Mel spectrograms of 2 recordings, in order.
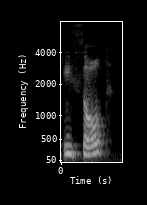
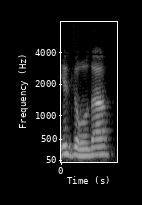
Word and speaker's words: Isolde: Her name could also be pronounced as Isolt, but I like Isolde. I think I've always enjoyed that version.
